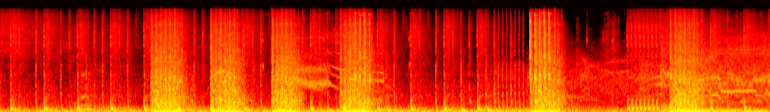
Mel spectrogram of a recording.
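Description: Dual pistols fire in the game Saints Row IV as a loud string of rapid bursts, each lasting about half a second and repeating every second or two amid shouts and combat clutter.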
